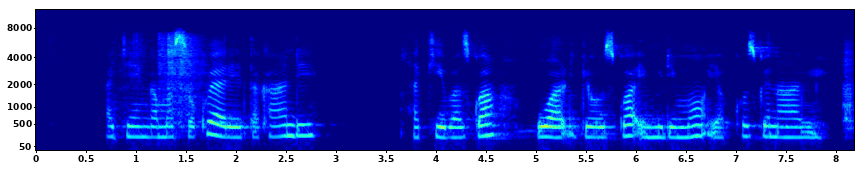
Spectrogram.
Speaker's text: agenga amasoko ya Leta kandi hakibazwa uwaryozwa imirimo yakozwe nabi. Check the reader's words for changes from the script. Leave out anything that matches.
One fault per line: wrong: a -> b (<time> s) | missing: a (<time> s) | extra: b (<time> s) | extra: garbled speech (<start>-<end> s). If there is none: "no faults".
no faults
